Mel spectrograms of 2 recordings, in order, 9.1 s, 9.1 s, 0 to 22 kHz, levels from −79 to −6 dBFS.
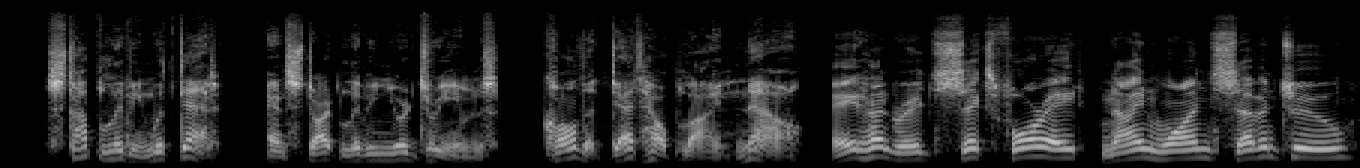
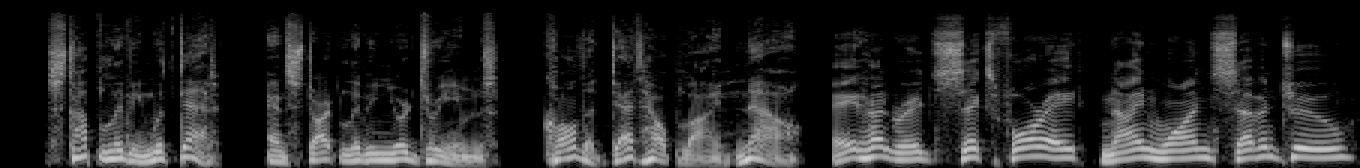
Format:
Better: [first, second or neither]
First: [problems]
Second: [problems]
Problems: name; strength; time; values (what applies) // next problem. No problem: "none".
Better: second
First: thin; very; fading below 400 Hz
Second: none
